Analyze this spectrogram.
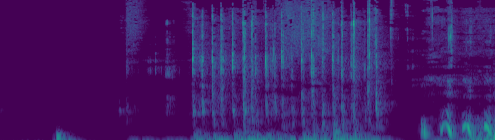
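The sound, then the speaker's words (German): Loud, rapid clattering of a computer keyboard being typed on, a dense burst of keystrokes lasting over a second, followed by a few short low thumps near the end. “Ja, meine Tastatur ist etwas laut.”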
